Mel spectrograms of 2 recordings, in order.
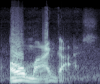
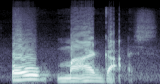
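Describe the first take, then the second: First: Said in the usual way. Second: Very slow, drawn-out oh my gosh; slow stunned repeat. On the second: Real, not acted. Vlogger reeling at the surgery story, slow and stunned. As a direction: let it sink in, stretched slowly.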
